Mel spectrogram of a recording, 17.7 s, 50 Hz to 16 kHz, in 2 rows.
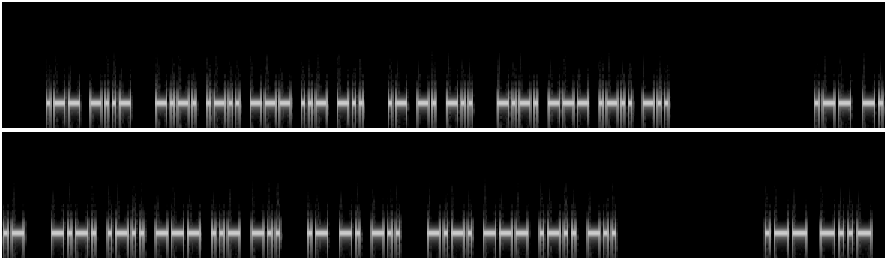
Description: Morse code, heard as a keyed tone, about 31 wpm, 700 Hz. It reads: WX CLOUD AND COLD WX CLOUD AND COLD WX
